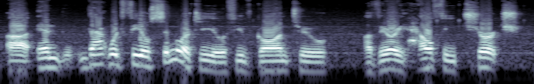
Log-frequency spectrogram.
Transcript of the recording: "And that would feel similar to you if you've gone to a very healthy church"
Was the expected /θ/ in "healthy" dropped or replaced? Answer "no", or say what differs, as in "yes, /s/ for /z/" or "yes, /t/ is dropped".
no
